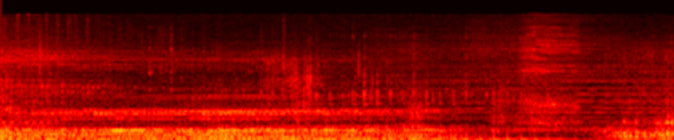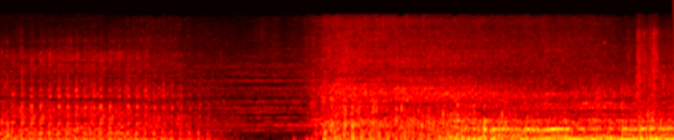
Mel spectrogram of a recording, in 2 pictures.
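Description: Dramatic film score mixed with the low growls of a large dinosaur, the film's Indominus rex, as it looms over the gyrosphere. The sound drops away twice, briefly, about halfway through and again a few seconds later.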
